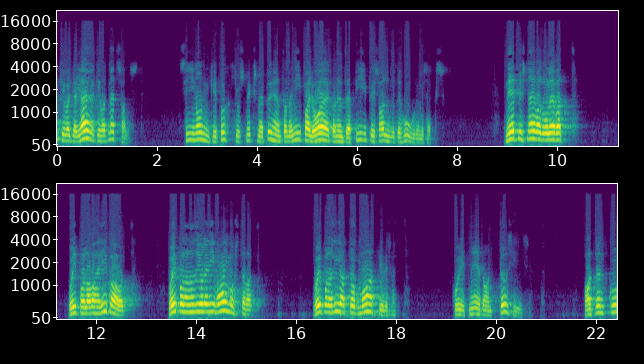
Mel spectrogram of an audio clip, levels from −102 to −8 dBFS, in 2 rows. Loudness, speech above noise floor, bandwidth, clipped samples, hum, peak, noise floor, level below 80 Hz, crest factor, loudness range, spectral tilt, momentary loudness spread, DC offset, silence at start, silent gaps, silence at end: -16 LUFS; 66 dB; 4.4 kHz; under 0.1%; none; 0 dBFS; -82 dBFS; -60 dBFS; 18 dB; 9 LU; -10 dB/octave; 15 LU; under 0.1%; 0 s; none; 0 s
